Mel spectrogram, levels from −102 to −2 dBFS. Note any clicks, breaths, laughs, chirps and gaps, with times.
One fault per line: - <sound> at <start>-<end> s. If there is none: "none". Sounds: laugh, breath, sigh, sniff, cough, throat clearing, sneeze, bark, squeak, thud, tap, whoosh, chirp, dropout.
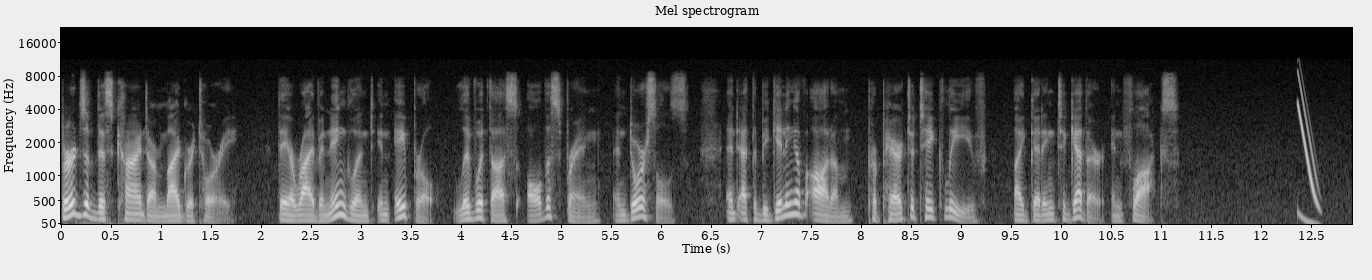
- chirp at 12.4-12.6 s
